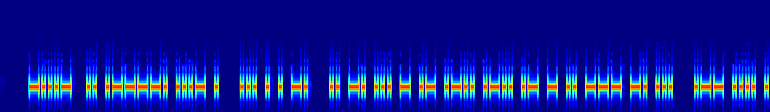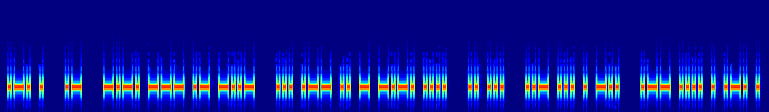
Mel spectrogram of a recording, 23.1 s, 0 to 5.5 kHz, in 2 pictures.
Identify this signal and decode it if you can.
Morse code, heard as a keyed tone, about 25 wpm, 600 Hz. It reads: <BT> I'VE SEEN INSTALLATIONS WHERE A COAX SWITCH IS USED WHERE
